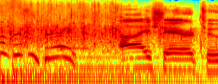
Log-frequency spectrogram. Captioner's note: applause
